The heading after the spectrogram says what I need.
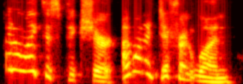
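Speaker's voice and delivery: high, soft little voice for a thought; small, high-pitched musing to oneself; voiced inner thought. Acting out her inner thought.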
